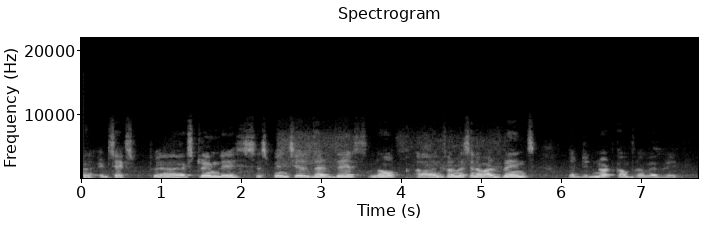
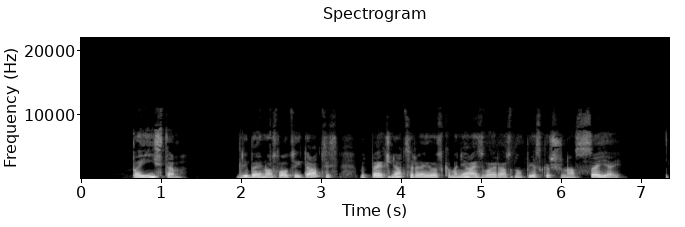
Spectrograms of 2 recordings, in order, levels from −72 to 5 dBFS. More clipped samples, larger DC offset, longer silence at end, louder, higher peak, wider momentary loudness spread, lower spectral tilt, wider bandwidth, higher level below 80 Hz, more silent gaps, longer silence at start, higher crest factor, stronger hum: neither; neither; first, 0.25 s vs 0 s; about the same, -17 LUFS vs -16 LUFS; second, -4 dBFS vs 0 dBFS; about the same, 10 LU vs 9 LU; about the same, -6 dB/octave vs -6.5 dB/octave; second, 8.8 kHz vs 11 kHz; first, -42 dBFS vs -56 dBFS; neither; second, 0.05 s vs 0.65 s; about the same, 14 dB vs 16 dB; neither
